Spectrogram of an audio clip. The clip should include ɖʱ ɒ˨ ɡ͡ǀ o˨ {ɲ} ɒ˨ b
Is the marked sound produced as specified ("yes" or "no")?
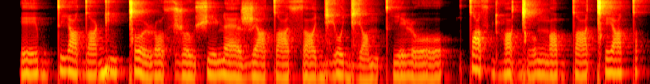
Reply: no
